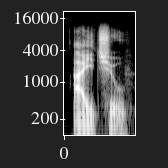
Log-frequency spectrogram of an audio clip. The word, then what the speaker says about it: ITIL: E o nosso estudo de caso é um nome que todo profissional de tecnologia conhece bem: ITIL, pronunciado ITIL.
